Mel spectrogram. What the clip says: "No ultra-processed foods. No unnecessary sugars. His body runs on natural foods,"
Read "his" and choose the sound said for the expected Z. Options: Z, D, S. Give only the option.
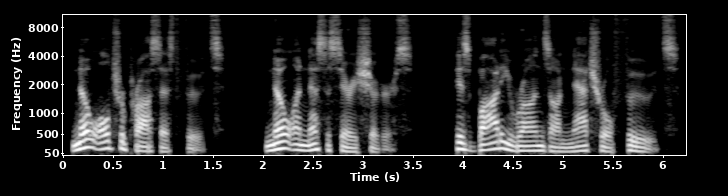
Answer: Z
